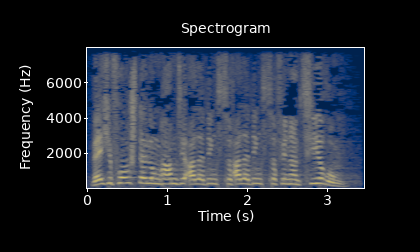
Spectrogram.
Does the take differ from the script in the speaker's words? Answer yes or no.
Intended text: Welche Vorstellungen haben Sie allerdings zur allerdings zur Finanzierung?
no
